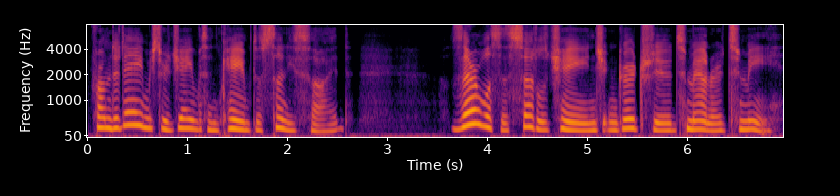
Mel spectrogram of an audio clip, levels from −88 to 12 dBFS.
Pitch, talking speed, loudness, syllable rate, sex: 230 Hz, 155 wpm, -18 LUFS, 4.9 syllables/s, female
